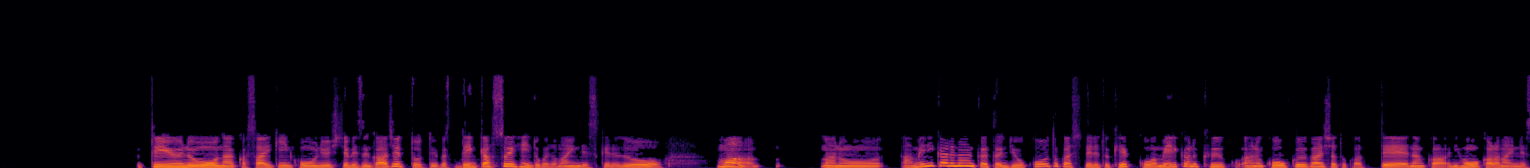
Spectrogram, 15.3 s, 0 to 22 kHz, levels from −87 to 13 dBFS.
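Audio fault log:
No audible faults found.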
